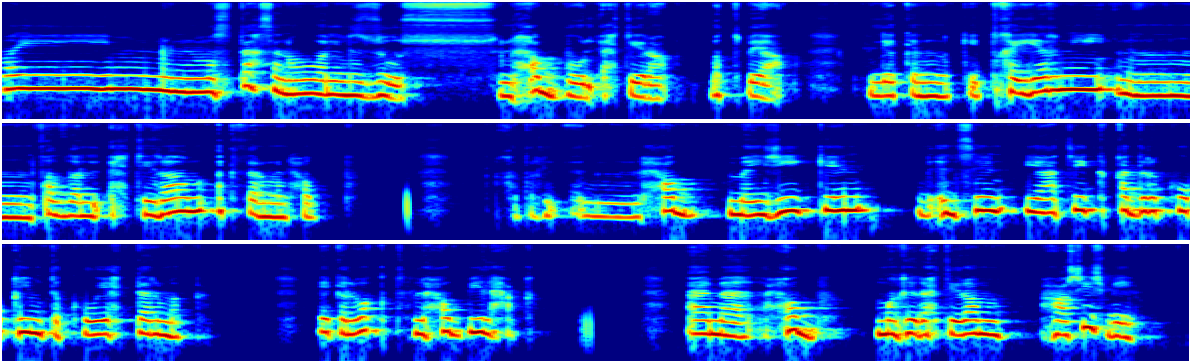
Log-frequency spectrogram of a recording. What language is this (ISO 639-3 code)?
aeb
